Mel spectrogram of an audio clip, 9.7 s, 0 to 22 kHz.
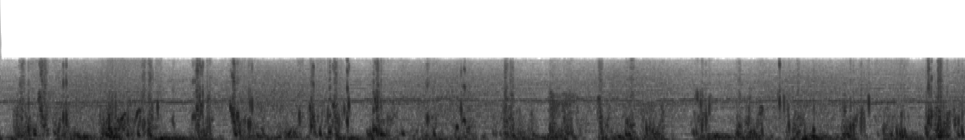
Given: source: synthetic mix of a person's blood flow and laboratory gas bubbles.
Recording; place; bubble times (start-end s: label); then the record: Doppler ultrasound of blood flow; precordium
0.18-0.79 s: bubbles
0.98-1.62 s: bubbles
1.72-1.76 s: bubbles
1.89-2.14 s: bubbles
2.28-2.66 s: bubbles
2.96-3.04 s: bubbles
3.07-3.53 s: bubbles
3.65-4.10 s: bubbles
4.25-4.40 s: bubbles
4.53-4.72 s: bubbles
4.90-5.40 s: bubbles
5.47-5.83 s: bubbles
5.96-6.07 s: bubbles
6.23-6.36 s: bubbles
6.40-6.65 s: bubbles
6.89-7.13 s: bubbles
7.34-7.44 s: bubbles
7.56-7.67 s: bubbles
7.75-7.93 s: bubbles
7.96-8.02 s: bubbles
8.11-8.19 s: bubbles
8.45-9.12 s: bubbles
9.23-9.66 s: bubbles
From the record:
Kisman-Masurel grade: 242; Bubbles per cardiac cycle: several, 3 to 8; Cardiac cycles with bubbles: 100%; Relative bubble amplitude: moderate (0.250 to 0.450); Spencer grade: 3 (all of the cardiac periods contain showers or single bubble signals, but not dominating or overriding the cardiac motion signals); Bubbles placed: anywhere in the cardiac cycle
